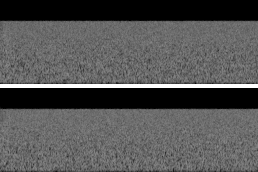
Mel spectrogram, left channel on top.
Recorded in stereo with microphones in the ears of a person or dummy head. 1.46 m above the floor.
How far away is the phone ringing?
I don't hear a phone ringing.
